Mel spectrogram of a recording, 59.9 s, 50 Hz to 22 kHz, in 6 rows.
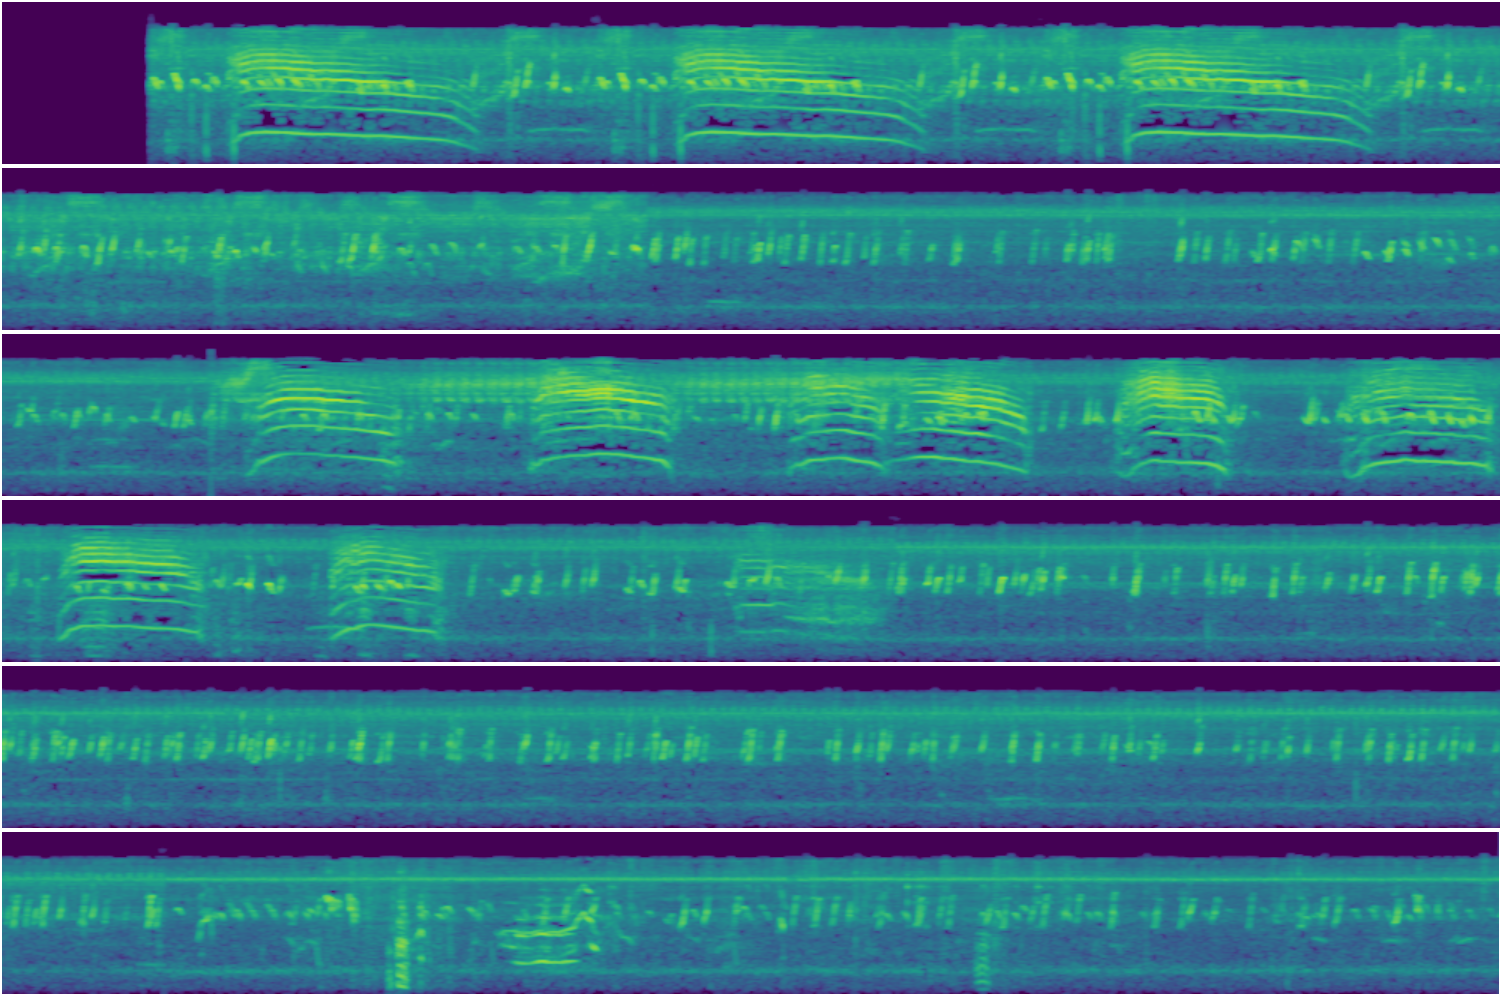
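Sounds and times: rapid high-pitched chirping: 0:01.0 - 0:59.9
kitten meowing: 0:01.5 - 0:03.2, 0:04.5 - 0:06.2, 0:07.5 - 0:09.1, 0:21.6 - 0:22.7, 0:23.5 - 0:24.4, 0:27.4 - 0:28.2, 0:29.0 - 0:31.3, 0:32.1 - 0:32.9.

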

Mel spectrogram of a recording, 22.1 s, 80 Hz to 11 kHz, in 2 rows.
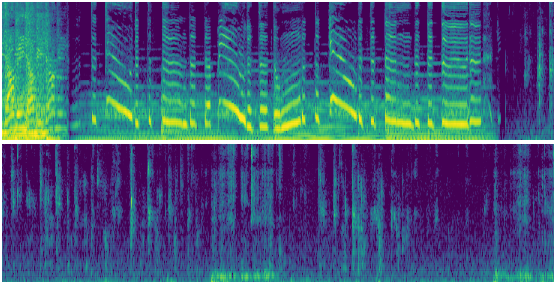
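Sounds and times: cat licking and chewing: 0:10.0 - 0:22.0.

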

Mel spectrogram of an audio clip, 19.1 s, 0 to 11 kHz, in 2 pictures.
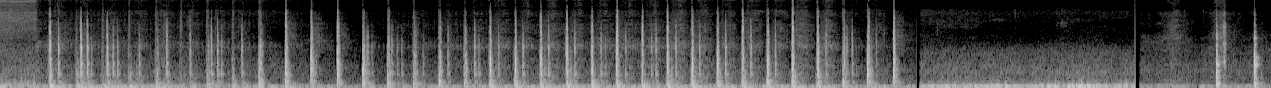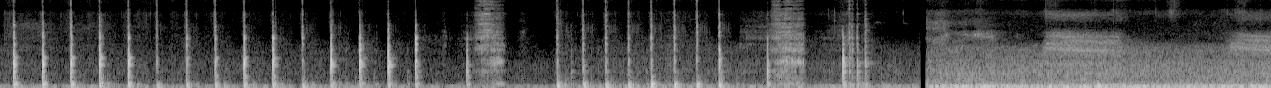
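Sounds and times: outdoor background hiss: 0:00.0 - 0:01.1.

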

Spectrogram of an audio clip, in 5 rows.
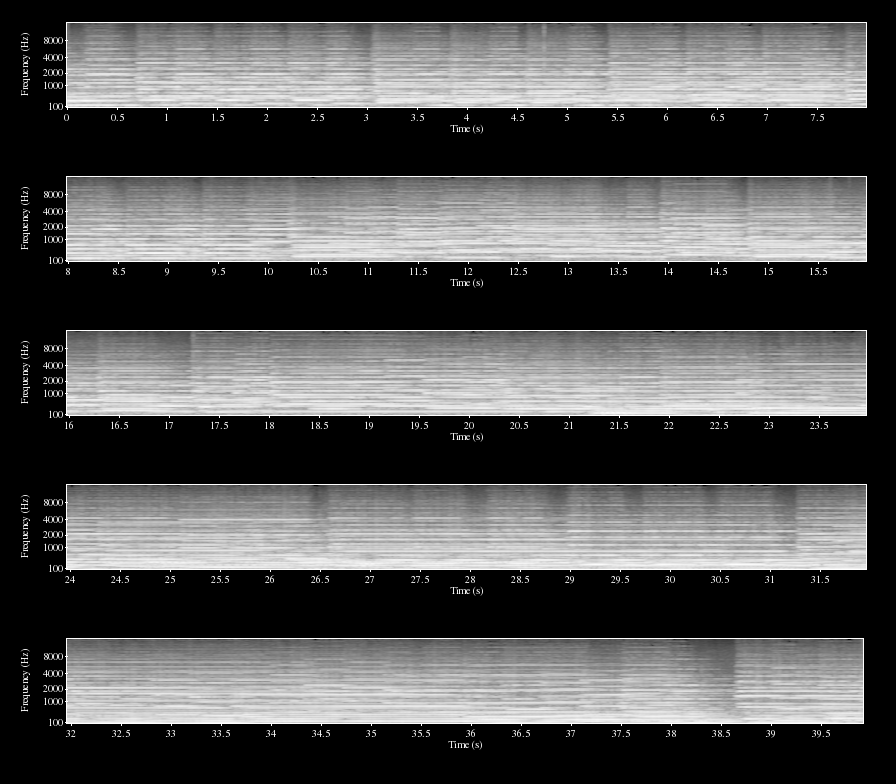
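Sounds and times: pipe organ chords: 0:00.0 - 0:39.9
deep pedal bass notes: 0:21.0 - 0:39.9.

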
